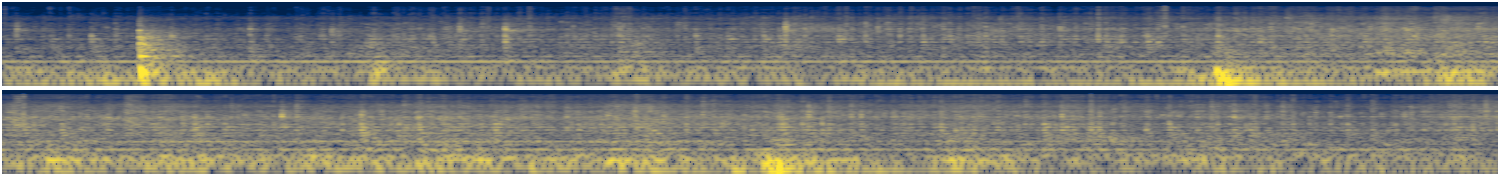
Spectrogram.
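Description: Vegetables frying in a pan over a gas burner, a crackling sizzle that grows louder after a few seconds, over a steady low hum. A few dull knocks, the sharpest about a second in.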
